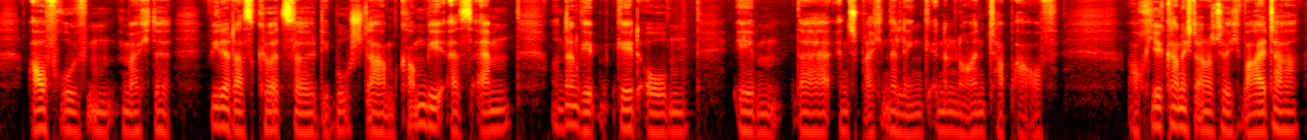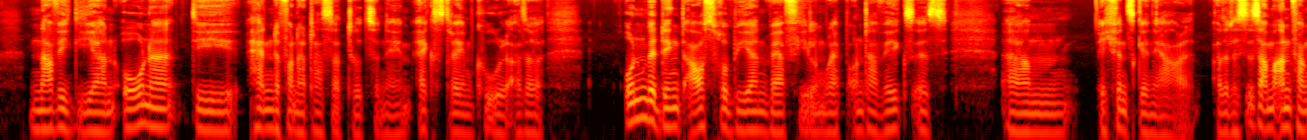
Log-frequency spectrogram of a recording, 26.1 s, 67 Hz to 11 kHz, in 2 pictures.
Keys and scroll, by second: 4.2-5.2 typing, 12.2 f, 21.3 ⟲.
